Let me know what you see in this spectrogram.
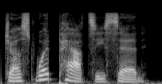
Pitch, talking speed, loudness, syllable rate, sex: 155 Hz, 150 wpm, -18 LUFS, 3.4 syllables/s, female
